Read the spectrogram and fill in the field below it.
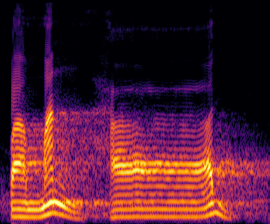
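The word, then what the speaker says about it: فَمَنْ حَاجَّكَ: Kan paman hajjaka, paman hajja, itu bacanya itu harus dowo itu.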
